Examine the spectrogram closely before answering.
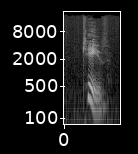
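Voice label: "cave", American English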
